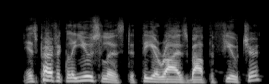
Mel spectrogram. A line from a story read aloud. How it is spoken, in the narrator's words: snapped Taggart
